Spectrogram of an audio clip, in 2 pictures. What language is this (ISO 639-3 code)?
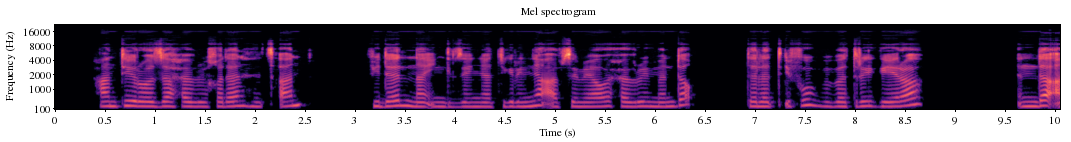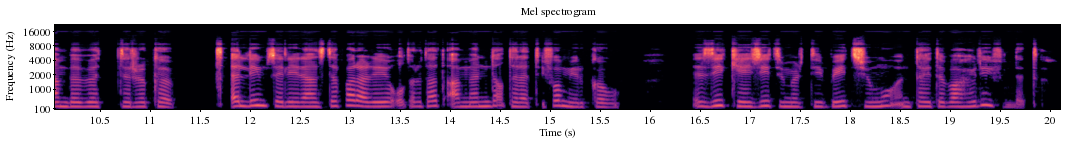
tir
